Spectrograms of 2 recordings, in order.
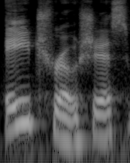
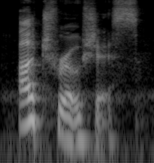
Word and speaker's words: atrocious: One thing you need to remember is that most English words that start with an open syllable of A will have the A schwa and take on an sound. So rather than pronouncing this atrocious, we pronounce it atrocious.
